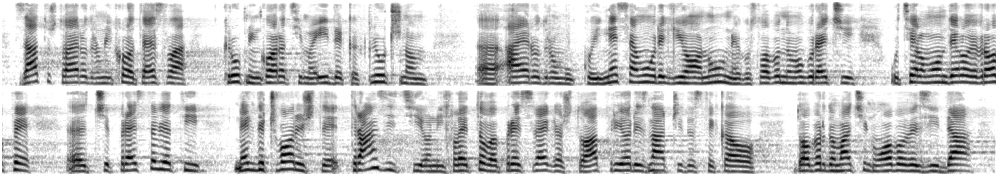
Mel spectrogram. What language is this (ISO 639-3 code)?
srp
